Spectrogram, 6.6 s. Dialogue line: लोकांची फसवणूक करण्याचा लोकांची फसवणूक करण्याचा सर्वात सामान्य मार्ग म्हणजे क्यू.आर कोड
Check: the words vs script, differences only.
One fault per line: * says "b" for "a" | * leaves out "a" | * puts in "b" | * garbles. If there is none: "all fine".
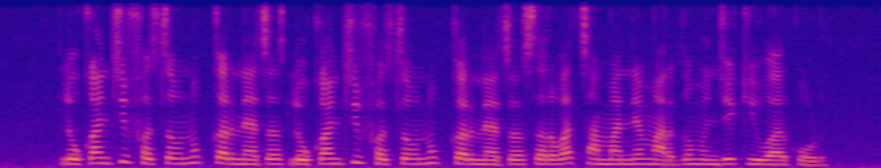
all fine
